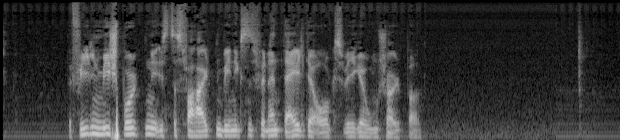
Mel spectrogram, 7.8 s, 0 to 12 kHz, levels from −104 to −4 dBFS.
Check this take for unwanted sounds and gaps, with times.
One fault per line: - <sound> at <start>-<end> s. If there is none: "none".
none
